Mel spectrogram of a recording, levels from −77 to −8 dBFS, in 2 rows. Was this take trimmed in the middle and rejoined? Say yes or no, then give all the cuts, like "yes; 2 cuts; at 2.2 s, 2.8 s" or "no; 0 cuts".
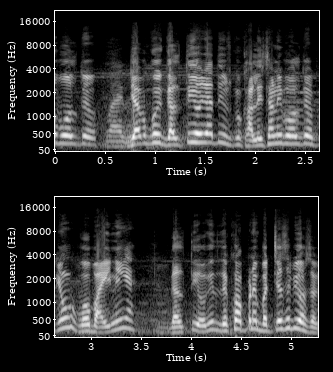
no; 0 cuts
